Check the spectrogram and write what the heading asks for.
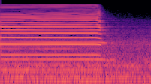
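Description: Highland bagpipes holding the final note of a tune over their steady drones, then cutting off abruptly about a second and a half in.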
